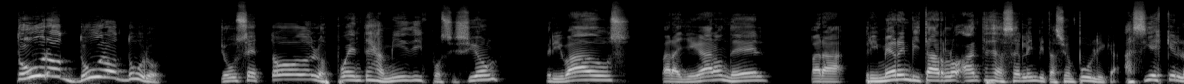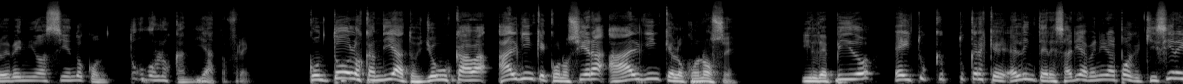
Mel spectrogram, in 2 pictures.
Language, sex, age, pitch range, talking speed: Spanish, male, 30-49, 130-195 Hz, 170 wpm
